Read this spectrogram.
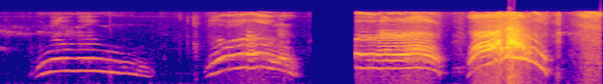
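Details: Energetic, very happy kitten giving four separate meows in under six seconds. They are bright and high, and the last two are louder and harsher, with short silences between calls.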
